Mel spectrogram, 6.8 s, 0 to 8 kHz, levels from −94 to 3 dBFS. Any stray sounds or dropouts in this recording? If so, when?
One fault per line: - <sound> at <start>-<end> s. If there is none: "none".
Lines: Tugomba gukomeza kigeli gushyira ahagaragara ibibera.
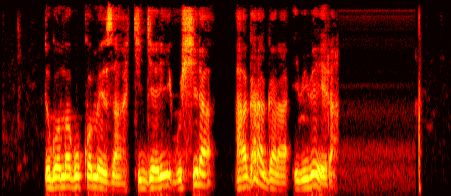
none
